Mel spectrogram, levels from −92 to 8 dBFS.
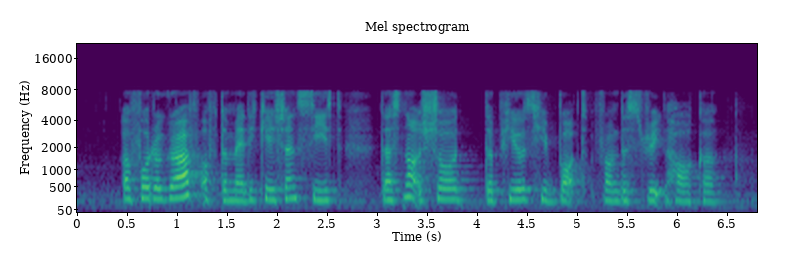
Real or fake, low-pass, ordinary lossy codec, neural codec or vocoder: real; none; none; none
